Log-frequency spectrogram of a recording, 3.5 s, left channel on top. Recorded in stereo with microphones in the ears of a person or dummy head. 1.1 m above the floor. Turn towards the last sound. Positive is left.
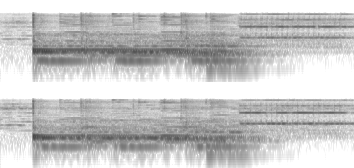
turn(degrees=0)  # may be behind; listen again after turning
